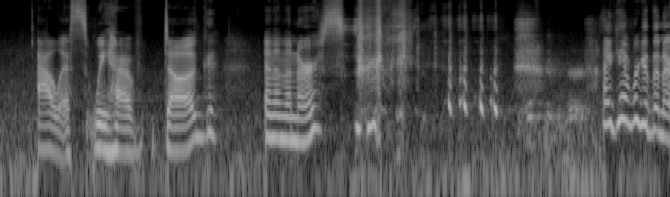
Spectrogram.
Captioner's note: chuckles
